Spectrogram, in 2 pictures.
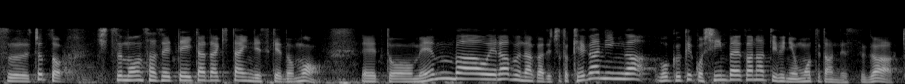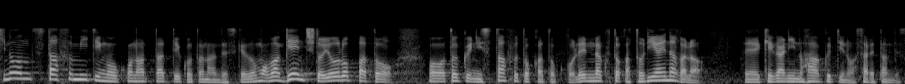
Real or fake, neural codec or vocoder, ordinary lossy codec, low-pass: fake; codec, 16 kHz, 6 kbps, DAC; none; 5.4 kHz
